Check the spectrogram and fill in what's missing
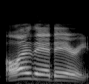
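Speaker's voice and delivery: high, loud sing-out greeting; night hag, first attempt. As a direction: trial hag voice, pitched high. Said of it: "No, that's not that".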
